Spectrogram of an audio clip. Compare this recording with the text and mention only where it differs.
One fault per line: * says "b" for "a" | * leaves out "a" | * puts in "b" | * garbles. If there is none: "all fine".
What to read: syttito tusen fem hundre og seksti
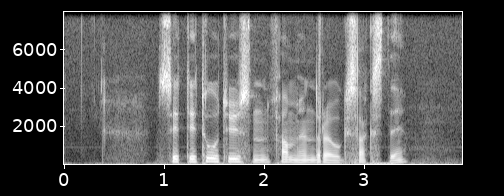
all fine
